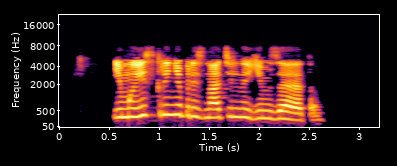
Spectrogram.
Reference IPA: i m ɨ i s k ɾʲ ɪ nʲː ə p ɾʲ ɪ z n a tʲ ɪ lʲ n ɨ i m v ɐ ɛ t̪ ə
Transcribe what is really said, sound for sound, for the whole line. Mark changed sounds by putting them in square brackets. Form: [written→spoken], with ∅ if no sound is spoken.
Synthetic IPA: i m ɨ i s k ɾʲ ɪ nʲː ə p ɾʲ ɪ z n a tʲ ɪ lʲ n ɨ i m [v→z] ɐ ɛ t̪ ə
